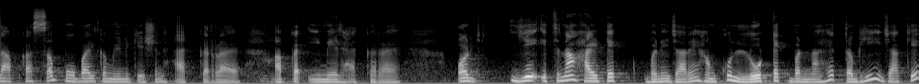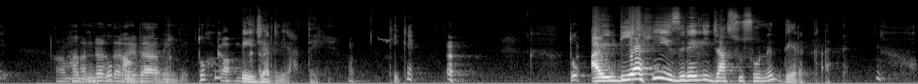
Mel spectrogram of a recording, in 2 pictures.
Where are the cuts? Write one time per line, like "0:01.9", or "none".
none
